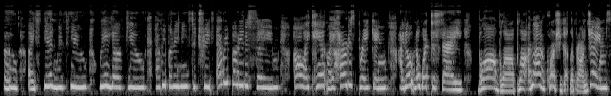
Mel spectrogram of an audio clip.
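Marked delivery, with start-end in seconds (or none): 0.1-9.2 high, whiny fake-sympathy voice; mocking celebrity. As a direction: parody a gushing celebrity, higher.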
